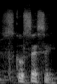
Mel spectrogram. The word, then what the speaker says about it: Scorsese: yeah Ed machine maker says it's scess scess scosi the emphasis on each but if you say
